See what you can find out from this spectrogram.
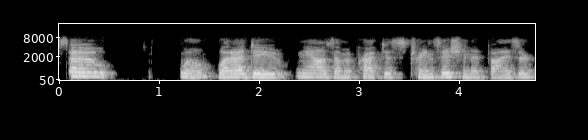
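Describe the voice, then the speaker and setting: A woman with a Southern US accent speaks at a fairly slow pace in a fairly high pitch. Her intonation is monotone and flat, over a quiet background. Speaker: dental practice transition advisor. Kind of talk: interview.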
